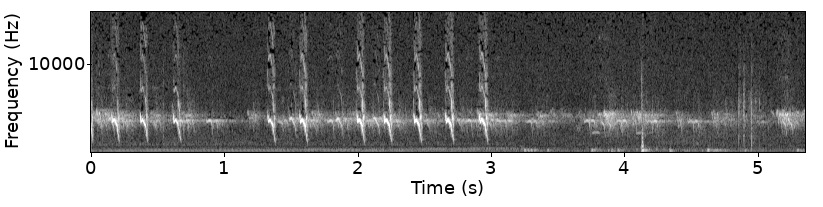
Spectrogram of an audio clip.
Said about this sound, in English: There's a huge flock of crossbills here now. About 14 or 16 birds. Yeah. But according to the birds, wild birds are chittering in the treetops, and some are starting to come down.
